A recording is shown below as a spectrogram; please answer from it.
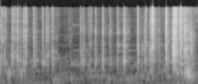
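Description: Plastic-and-card toy blister pack being pushed and torn open by hand: a quick run of small crackles and clicks.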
